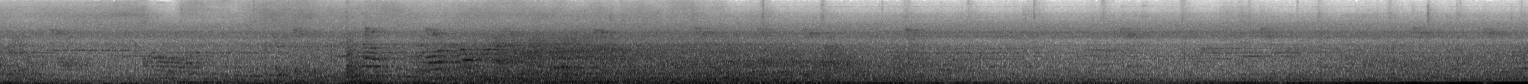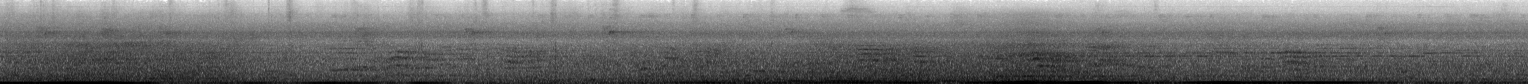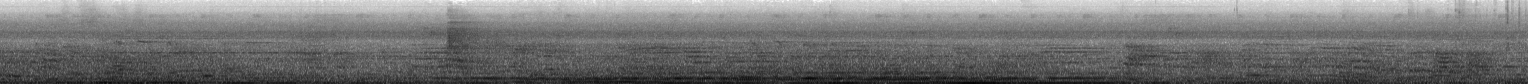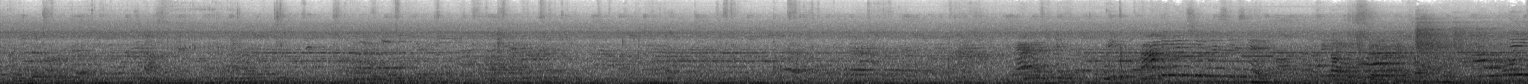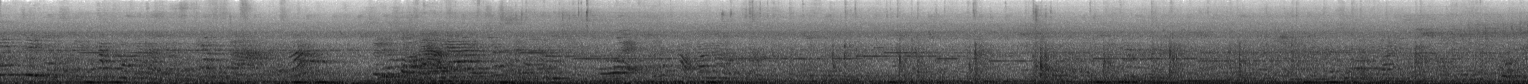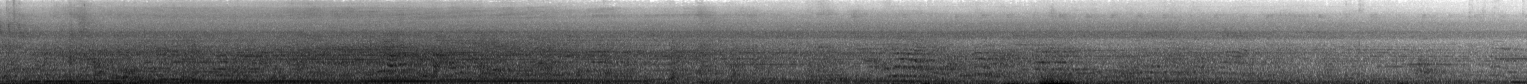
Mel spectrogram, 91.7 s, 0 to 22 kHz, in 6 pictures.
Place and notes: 保安宮, 壯圍鄉過嶺村 - walking in the temple
In the temple, Traffic Sound, Birdsong sound, Small village
Sony PCM D50+ Soundman OKM II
